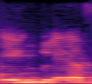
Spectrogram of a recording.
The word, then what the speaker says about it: Engleza: in this interview the youtube channel is rita ingles that would be the pronunciation romanian and english is actually the word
